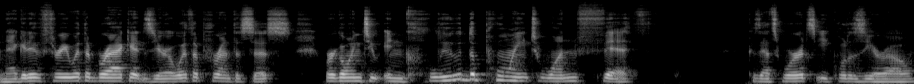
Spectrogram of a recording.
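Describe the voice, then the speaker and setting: In a very clean recording with a silent background, a man talks at a fairly slow pace in an ordinary speaking voice, his pitch fairly high and his pitch variation ordinary. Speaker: math teacher. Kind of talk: tutorial.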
